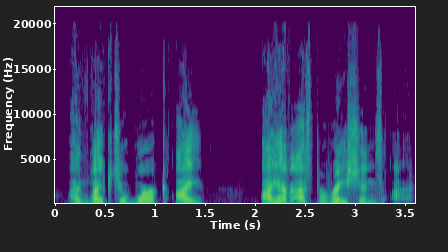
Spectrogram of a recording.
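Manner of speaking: getting angry. Acted. Son defends his work to his sister, rising anger. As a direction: sputter out hurt pride, voice rising. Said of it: "he's getting angry".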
